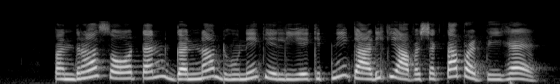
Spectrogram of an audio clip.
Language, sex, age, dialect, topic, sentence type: Hindi, female, 18-24, Garhwali, agriculture, question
